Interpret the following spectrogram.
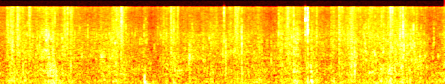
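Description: Wading footsteps in soft wet mud: irregular squelches and splats from rubber boots, with crackles from trampled dead plant stalks.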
